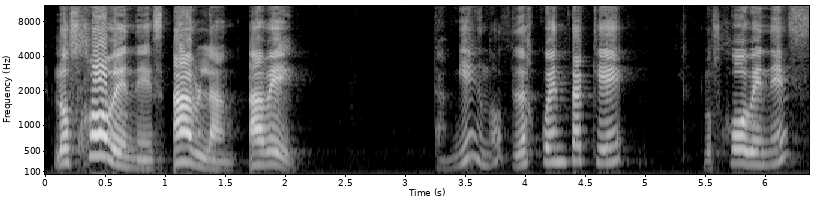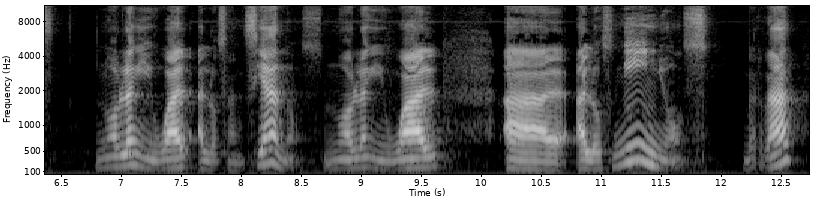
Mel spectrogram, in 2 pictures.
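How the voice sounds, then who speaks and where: A woman's voice: mid-range voice, sing-song, slow pace. A woman teaching a recorded class, explaining step by step and often checking in with tag questions.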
